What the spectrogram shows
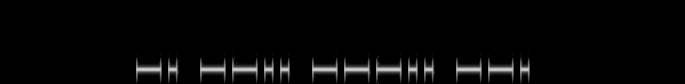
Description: Morse code, heard as a keyed tone, about 15 wpm, 700 Hz. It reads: NZ8G
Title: USA Call Signs - 4 Characters - Repeated 2x - 15wpm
